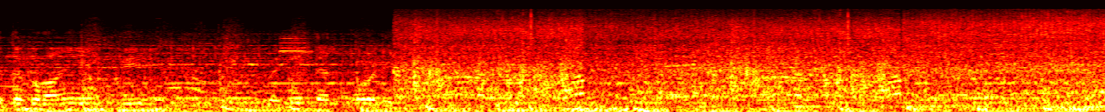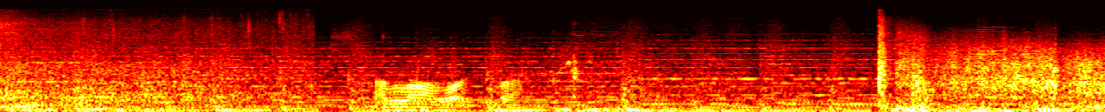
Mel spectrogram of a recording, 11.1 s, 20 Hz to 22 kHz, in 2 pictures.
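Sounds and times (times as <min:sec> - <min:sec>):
mortar firing: 0:02.0 - 0:07.1.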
